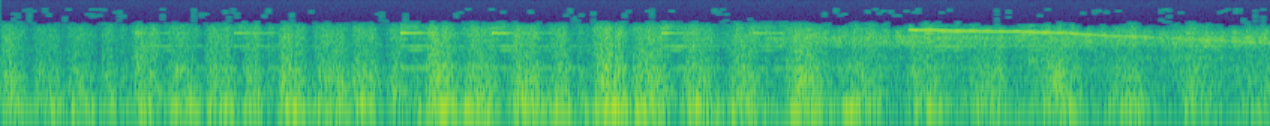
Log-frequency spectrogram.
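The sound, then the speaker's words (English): A work train rolls in on the main track beside the Medicine Hat telegraph station in a light drizzle, with a steady rumble and rhythmic clattering chuffs, and a thin, high engine whistle sounds over the noise in the final seconds. No one speaks. “It was only a short time later, and the rain was barely a drizzle, when an engine whistle announced the work train's arrival on the main track beside the Medicine Hat telegraph station.”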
